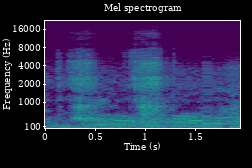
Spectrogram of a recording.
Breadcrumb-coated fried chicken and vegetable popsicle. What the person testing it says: hear the sound of how crispy they have become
